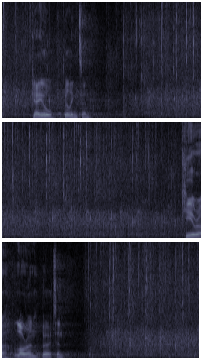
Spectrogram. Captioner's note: applause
